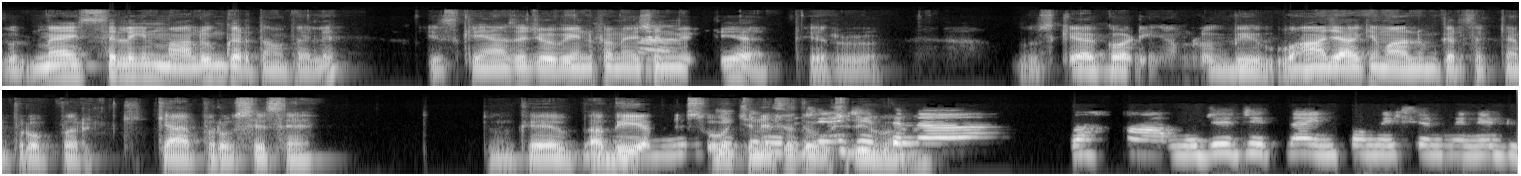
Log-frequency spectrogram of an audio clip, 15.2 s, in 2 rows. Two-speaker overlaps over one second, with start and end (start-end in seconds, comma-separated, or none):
10.5-12.2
